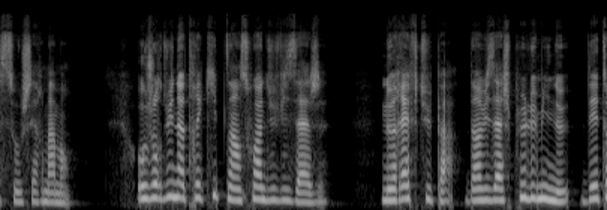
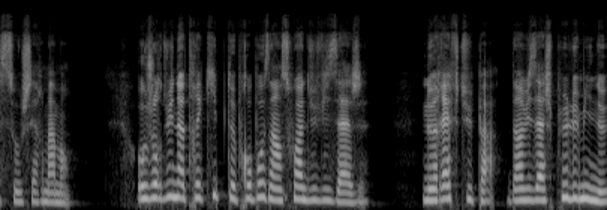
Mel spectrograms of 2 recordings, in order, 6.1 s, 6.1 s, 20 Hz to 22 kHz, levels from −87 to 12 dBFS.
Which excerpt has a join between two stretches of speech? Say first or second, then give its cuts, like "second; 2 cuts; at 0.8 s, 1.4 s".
first; 1 cut; at 2.3 s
